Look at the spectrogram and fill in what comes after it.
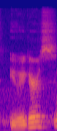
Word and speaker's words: Uyghur: Essentially, Chinese officials have said that tightened security measures and limits on the religious practices of You're saying it's pronounced Uyghurs? – Uyghur. – Uyghurs? – Mm-hmm.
